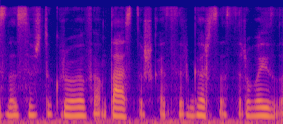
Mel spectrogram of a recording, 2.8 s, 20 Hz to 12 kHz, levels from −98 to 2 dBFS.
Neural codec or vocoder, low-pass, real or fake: autoencoder, 22.05 kHz, a latent of 192 numbers a frame, VITS, trained on many speakers; 9.9 kHz; fake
